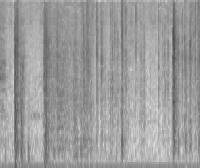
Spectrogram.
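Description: Small mail packaging handled by hand: a few light crinkles and clicks, spaced out, over a faint steady hum.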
